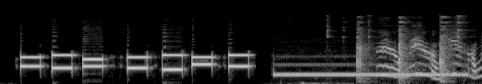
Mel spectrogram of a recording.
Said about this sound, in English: I have to make a phone call.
